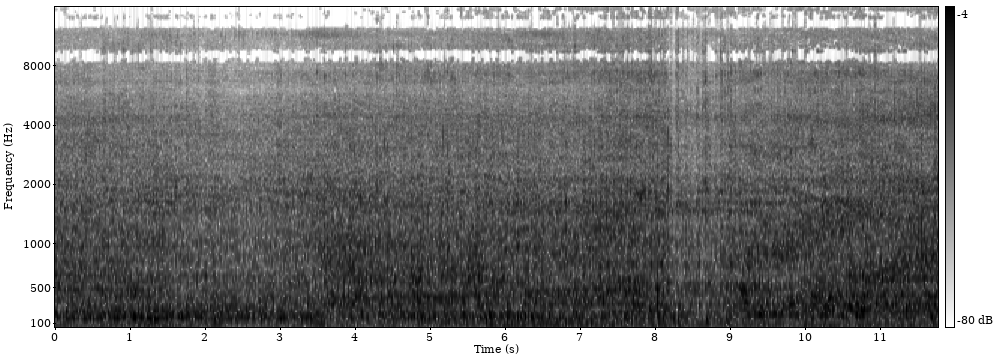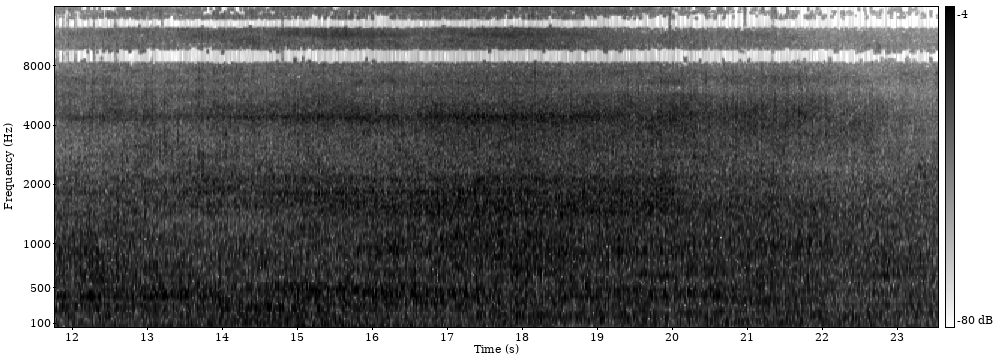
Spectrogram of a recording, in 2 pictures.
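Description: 00 gauge model of a Princess class steam locomotive running on the layout with its coaches: the steady whir of its small electric motor and the rumble of wheels on the rails, growing louder about halfway through as the train passes close, then easing near the end.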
